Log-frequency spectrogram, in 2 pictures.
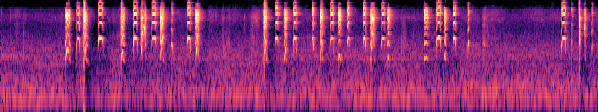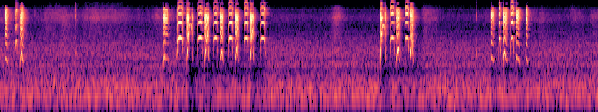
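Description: Squeaker in a plush dog toy squeezed in quick bursts of high squeaks, with pauses of a second or two between bursts.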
